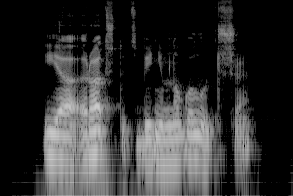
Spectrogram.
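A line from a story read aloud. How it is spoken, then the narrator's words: Calm, quietly amused. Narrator (Russian): начинает беседу спокойно, но со смешинками в глазах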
